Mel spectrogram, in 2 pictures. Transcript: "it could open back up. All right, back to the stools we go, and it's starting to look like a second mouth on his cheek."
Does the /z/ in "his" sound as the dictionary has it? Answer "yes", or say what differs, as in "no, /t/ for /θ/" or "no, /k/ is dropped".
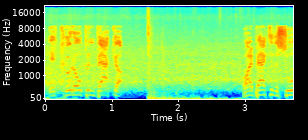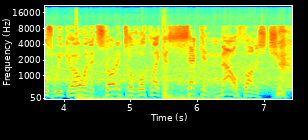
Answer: no, /s/ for /z/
